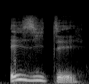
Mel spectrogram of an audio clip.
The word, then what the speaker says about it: hésiter: Hésiter. Okay, remember that H doesn't exist, so we don't pronounce it, and the first thing you will pronounce is this vowel here, E accent aigu, E.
